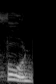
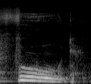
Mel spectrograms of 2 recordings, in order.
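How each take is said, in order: First: The word is said very quickly. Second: The word is said slowly and drawn out.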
